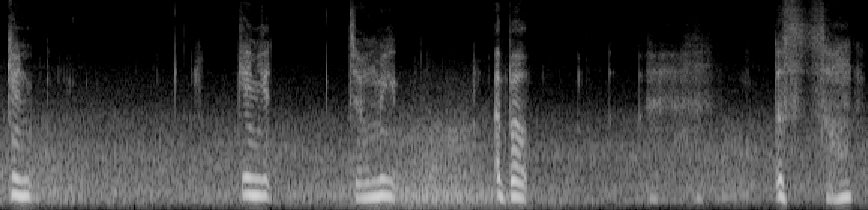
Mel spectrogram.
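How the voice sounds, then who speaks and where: A woman playing a wounded, tender-hearted young man in an audio drama, speaking in a halting, strained, pleading way. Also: medium pitch, steady tone. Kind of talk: naturalistic audio drama acting. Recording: dull sound with vehicle road noise.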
